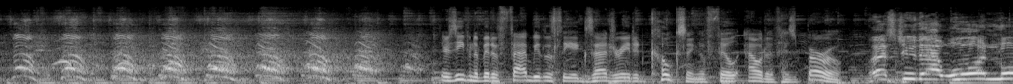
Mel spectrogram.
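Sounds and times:
large crowd chanting in unison at Groundhog Day celebration: 0:00.0 - 0:04.4
speech: 0:04.4 - 0:10.1.

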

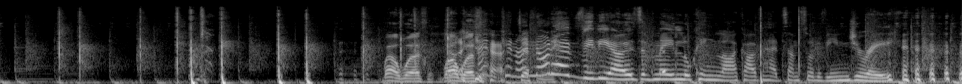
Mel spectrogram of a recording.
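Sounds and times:
hand claps: 0:00.1 - 0:04.6, 0:07.4 - 0:08.5
laughter: 0:03.4 - 0:05.8, 0:08.8 - 0:09.6
speech: 0:03.4 - 0:09.6.

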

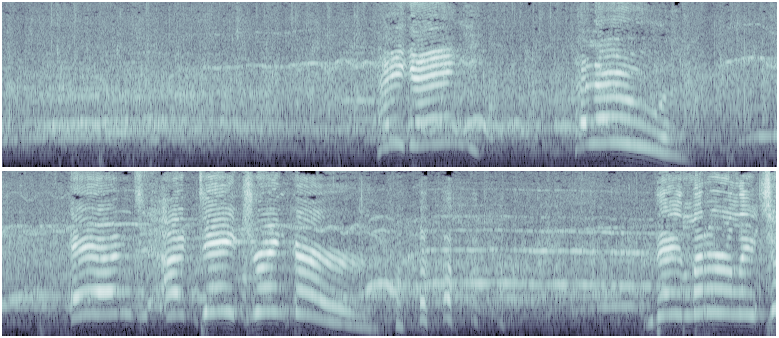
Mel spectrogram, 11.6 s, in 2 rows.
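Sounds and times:
studio audience applause welcoming Rachel Ray on stage: 0:00.0 - 0:11.6
speech: 0:04.3 - 0:05.3, 0:06.4 - 0:09.8, 0:10.6 - 0:11.6
laughter: 0:08.5 - 0:10.0.

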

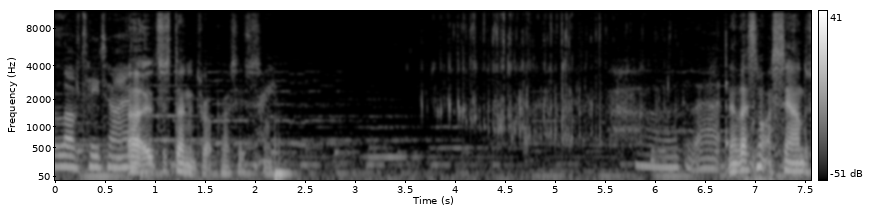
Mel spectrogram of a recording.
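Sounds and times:
speech: 0:00.0 - 0:02.4, 0:05.8 - 0:07.5
tea poured clumsily: 0:03.4 - 0:07.5.

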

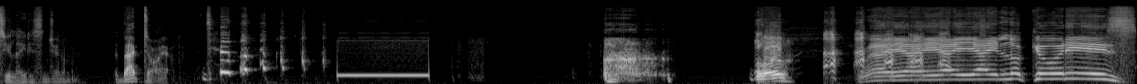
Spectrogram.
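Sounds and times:
speech: 0:00.0 - 0:02.4, 0:06.0 - 0:06.6, 0:07.6 - 0:08.0, 0:08.6 - 0:11.3
telephone ringback tone while calling: 0:03.4 - 0:04.3
laughter: 0:08.1 - 0:09.7.

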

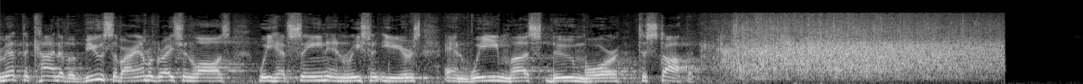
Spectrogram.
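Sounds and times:
speech: 0:00.0 - 0:07.4
audience applause: 0:07.0 - 0:10.1.

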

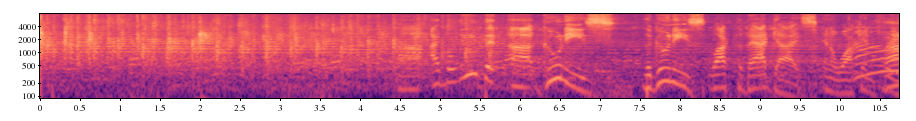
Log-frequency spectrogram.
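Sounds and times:
audience applause: 0:00.0 - 0:06.1
speech: 0:05.0 - 0:10.7.

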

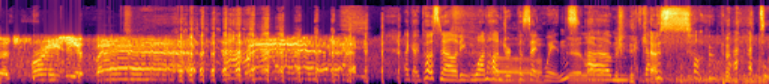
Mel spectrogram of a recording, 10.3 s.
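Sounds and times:
speech: 0:00.0 - 0:10.2
lambs bleating while being carted in a vehicle down a country road: 0:01.4 - 0:02.5
laughter: 0:01.7 - 0:10.2.

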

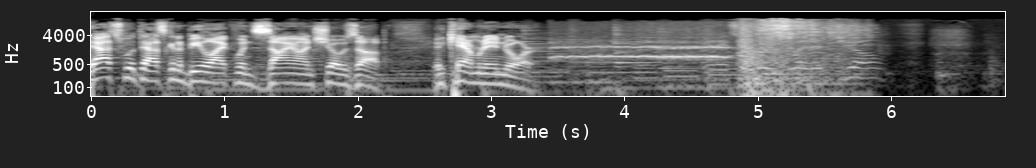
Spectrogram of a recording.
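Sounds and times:
speech: 0:00.0 - 0:03.5
debris rattling: 0:04.8 - 0:06.0
glass shattering as a car smashes through a house window: 0:04.8 - 0:06.0.

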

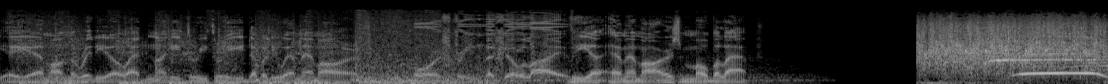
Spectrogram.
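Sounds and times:
speech: 0:00.3 - 0:07.7
live studio applause: 0:09.2 - 0:11.0.

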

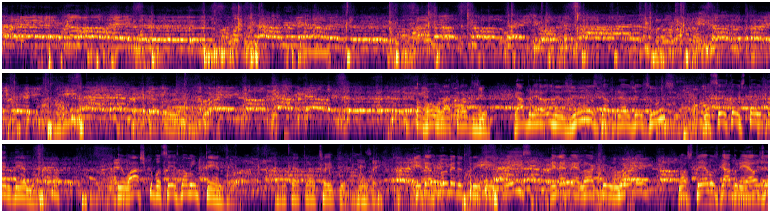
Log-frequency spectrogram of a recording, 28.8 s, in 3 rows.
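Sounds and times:
football supporters singing a chant: 0:00.0 - 0:28.7
speech: 0:15.6 - 0:28.7.

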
